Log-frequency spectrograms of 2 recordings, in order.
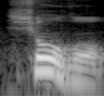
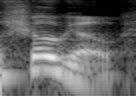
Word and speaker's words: Shogo: I do not call myself Shogo when I speak in English. I call myself Shogo.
